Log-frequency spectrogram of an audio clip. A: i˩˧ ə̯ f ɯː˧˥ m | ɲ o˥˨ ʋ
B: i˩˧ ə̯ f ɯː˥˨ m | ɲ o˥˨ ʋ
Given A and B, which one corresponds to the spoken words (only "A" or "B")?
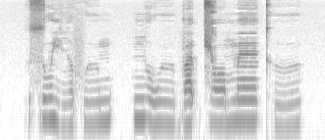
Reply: A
